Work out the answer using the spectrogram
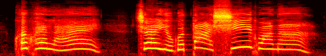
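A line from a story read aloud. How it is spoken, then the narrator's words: Shouting. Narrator (Chinese): 这一喊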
